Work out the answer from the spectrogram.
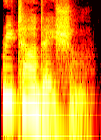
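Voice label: "retardation", English, British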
